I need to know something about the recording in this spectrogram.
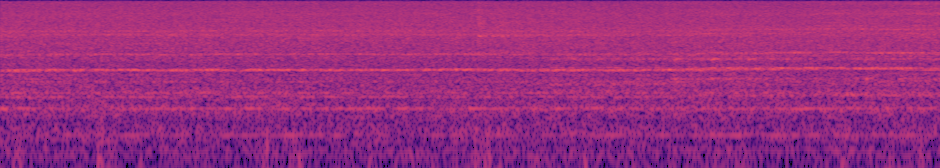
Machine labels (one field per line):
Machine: fan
